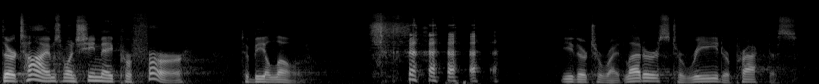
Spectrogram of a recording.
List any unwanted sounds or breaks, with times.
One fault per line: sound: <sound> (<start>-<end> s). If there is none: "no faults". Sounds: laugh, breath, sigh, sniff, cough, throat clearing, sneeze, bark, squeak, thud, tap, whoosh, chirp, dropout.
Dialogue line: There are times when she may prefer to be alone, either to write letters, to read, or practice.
sound: laugh (3.7-5.0 s)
